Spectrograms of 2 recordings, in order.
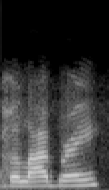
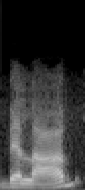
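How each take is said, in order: First: The surname is pronounced the American way. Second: The surname is pronounced the French way. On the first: The speaker calls it wrong. "A lot of Americans pronounce it Belabre" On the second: The speaker calls it right. "my last name is pronounced Belab. It's French"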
